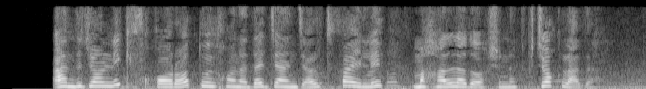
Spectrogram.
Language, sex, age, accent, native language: Uzbek, female, 18-24, Navoiy, Uzbek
